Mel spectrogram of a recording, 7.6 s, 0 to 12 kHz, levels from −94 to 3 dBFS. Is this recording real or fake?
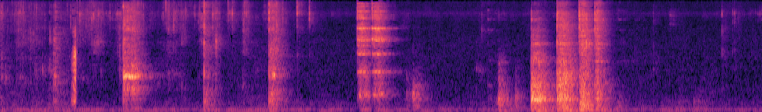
real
